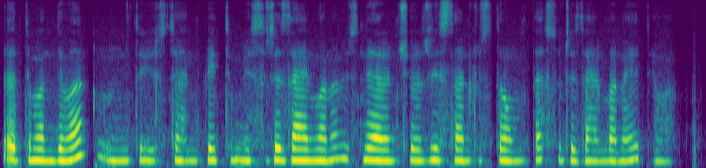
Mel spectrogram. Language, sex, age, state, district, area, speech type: Kashmiri, female, 30-45, Jammu and Kashmir, Anantnag, rural, spontaneous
